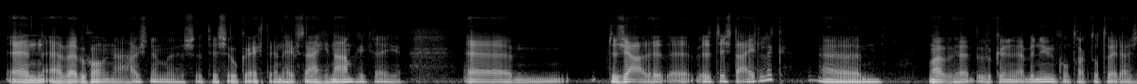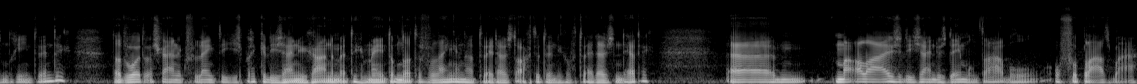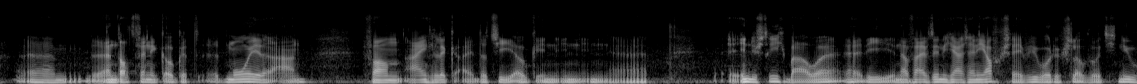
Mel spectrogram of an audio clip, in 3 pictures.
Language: English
